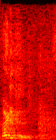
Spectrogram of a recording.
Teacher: He was stressing the first syllable of this adverb when he should have been stressing the second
